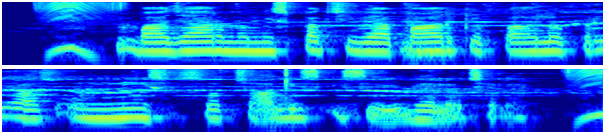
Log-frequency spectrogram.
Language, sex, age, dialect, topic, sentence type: Maithili, male, 18-24, Angika, banking, statement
